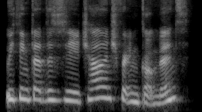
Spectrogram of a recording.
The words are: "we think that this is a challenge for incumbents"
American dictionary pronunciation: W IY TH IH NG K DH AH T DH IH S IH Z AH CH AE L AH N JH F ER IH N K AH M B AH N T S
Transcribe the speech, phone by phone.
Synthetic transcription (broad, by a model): W IY TH IH NG K DH AH T DH IH S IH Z AH CH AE L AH N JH F ER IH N K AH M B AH N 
